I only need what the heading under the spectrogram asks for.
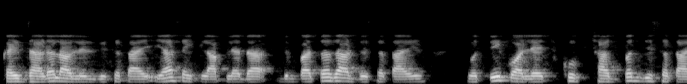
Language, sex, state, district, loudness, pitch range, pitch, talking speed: Marathi, male, Maharashtra, Dhule, -17 LUFS, 125-145 Hz, 130 Hz, 175 wpm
